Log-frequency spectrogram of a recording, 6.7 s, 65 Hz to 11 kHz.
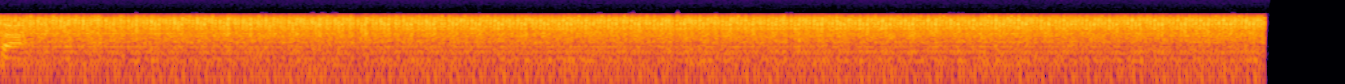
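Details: Nissan GT-R R33 (Skyline) six-cylinder petrol, 86,800 km, timing belt and water pump recently replaced, after warm-up: smooth even idle; the groaning noise heard about a minute after the first cold start of the day has gone.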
